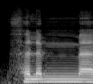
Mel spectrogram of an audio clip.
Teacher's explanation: میم مشدد پر گنہ ہوگا، ایک الف کی مقدار کے برابر کھینچ کر بھی پڑھیں گے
